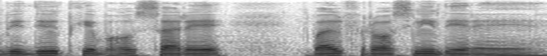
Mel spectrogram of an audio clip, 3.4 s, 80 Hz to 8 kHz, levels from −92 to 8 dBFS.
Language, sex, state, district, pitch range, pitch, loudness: Hindi, male, Jharkhand, Ranchi, 100-110 Hz, 105 Hz, -16 LUFS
